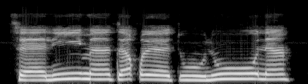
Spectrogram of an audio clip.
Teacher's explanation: نقلقل القاف فهي ساكنة من حروف قطب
